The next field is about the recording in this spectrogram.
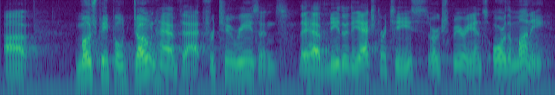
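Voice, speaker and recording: A man from Alabama giving a technical conference talk in a joking, conversational way. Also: on the high side. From Alabama, USA. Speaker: conference speaker. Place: large conference hall stage. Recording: long hall reverb on stage mic.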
